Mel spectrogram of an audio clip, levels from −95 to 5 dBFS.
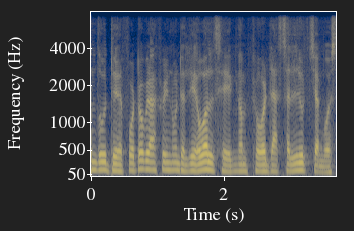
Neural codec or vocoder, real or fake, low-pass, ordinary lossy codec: codec, 16 kHz in and 24 kHz out, 0.6 kbps, FocalCodec, streaming, 2048 codes; fake; 7.2 kHz; none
